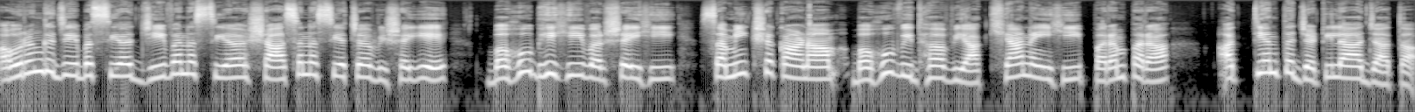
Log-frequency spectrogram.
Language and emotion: Sanskrit, neutral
